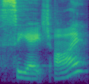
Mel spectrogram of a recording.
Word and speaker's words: chi: greek chi symbol and as you can see it's spelt c-h-i but it is pronounced chi just to get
